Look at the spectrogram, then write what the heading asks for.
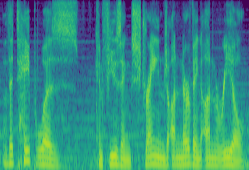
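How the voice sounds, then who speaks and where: Man narrating formally over music. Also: mid-range voice. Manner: measured, wordy, formal storytelling phrasing. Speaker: player in a tabletop horror roleplaying game. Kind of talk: in-character recap narration for an actual play. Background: background music.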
